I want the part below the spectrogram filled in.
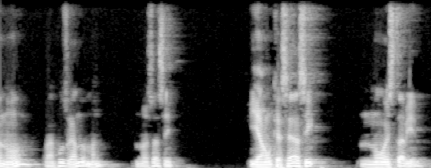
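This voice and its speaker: A man's voice: mid-range voice, vocal fry, dark tone. An older man, a pastor giving a rambling, conversational sermon full of personal stories and asides.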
